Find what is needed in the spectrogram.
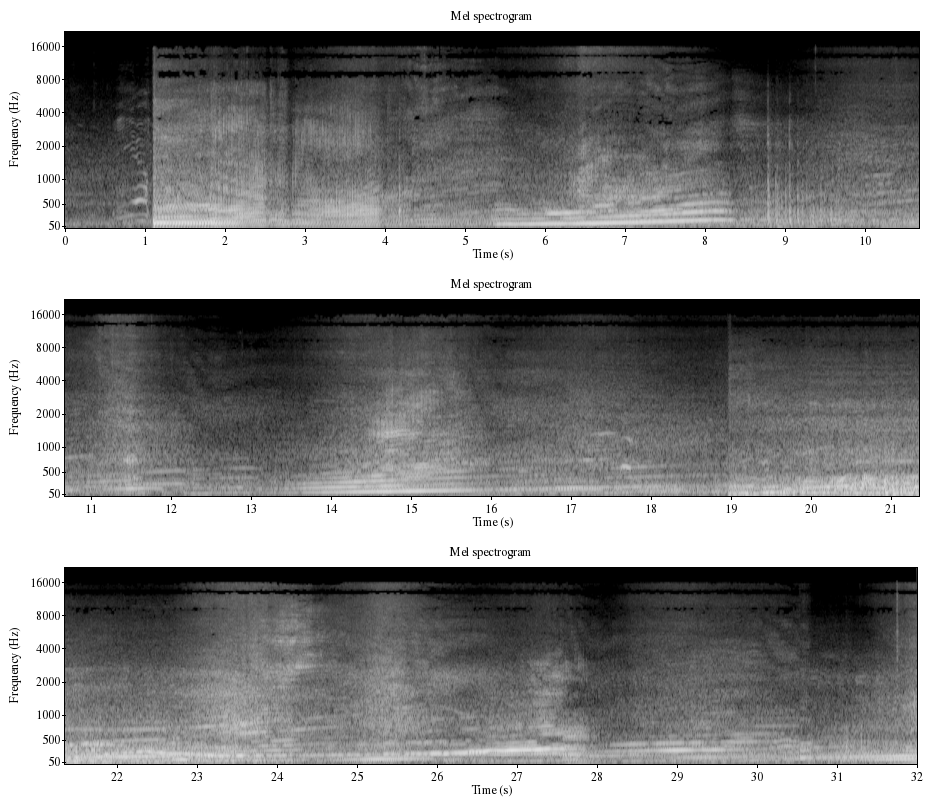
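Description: Performance car engines accelerating hard. The engine note climbs in pitch through the revs in several separate pulls of a few seconds each, with drops between them where gears change.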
